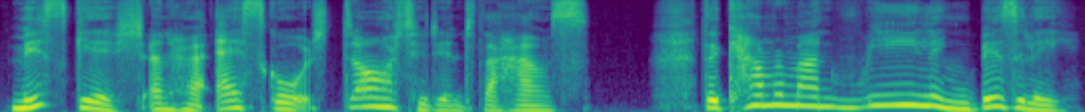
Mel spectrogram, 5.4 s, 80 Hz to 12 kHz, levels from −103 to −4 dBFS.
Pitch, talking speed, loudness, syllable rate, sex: 210 Hz, 155 wpm, -18 LUFS, 5.0 syllables/s, female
